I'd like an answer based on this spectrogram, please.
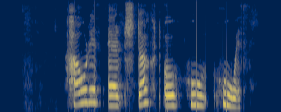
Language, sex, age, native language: Icelandic, female, 8, Icelandic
